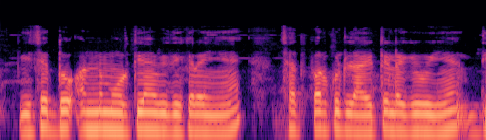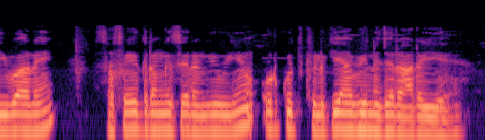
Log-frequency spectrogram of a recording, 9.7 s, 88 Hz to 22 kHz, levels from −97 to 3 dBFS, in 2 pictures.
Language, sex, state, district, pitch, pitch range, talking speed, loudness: Hindi, male, Bihar, Saran, 130 Hz, 120-135 Hz, 185 wpm, -21 LUFS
